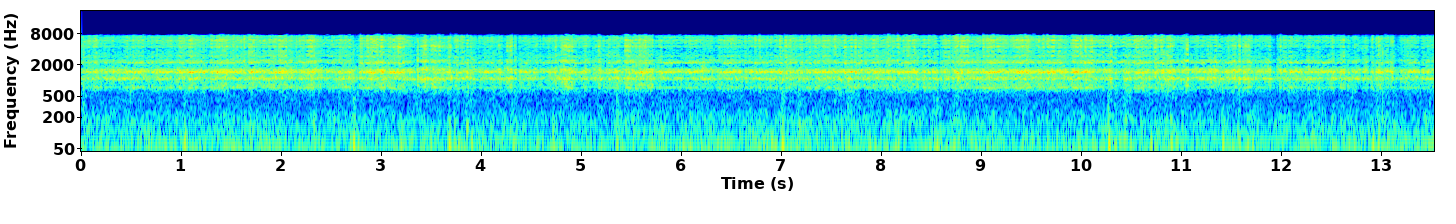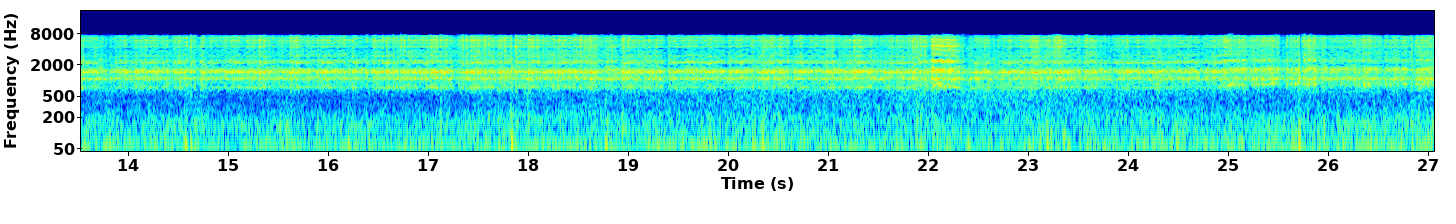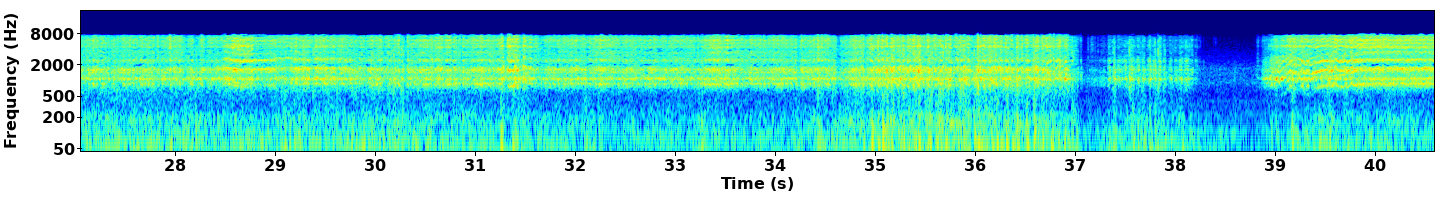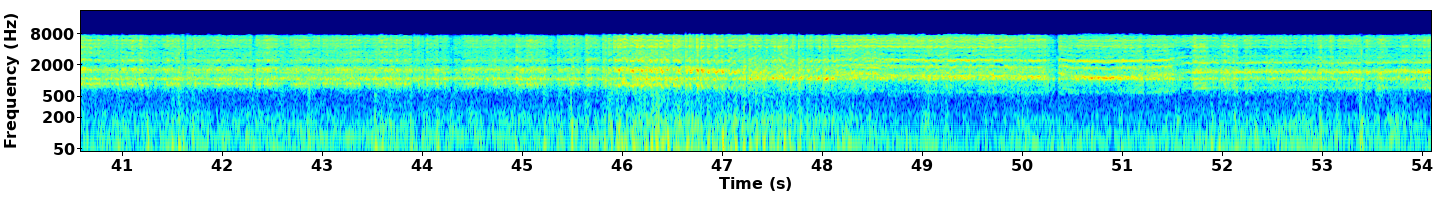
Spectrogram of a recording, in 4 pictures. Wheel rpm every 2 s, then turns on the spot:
200, 200, 200, 200, 200, 200, 200, 200, 200, 200, 200, 200, 210, 230, 230, 230, 230, 230, 110, 90, 230, 240, 230, 210, 170, 170, 190.
36-38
